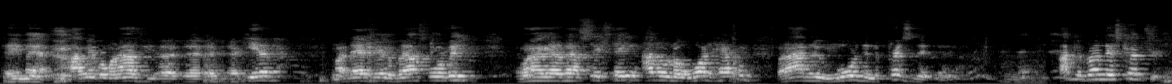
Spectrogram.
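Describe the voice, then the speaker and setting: Preacher shouting high in a roomy church. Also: male voice, moderate pace. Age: 40s. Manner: shouting exclamations, rising into high cries. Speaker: pastor. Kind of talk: Pentecostal-style sermon. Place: church sanctuary. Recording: roomy, distant, dull church recording.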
